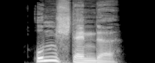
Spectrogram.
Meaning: nominative/accusative/genitive plural of Umstand
- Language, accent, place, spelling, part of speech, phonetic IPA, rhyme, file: German, Germany, Berlin, Umstände, noun, [ˈʊmˌʃtɛndə], -ʊmʃtɛndə, De-Umstände.ogg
